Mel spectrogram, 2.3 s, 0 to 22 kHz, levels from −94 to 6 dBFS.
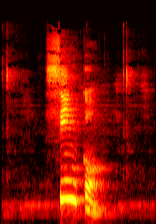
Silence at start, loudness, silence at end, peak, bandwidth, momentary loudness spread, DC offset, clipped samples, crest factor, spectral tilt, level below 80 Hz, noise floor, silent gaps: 0.7 s; -18 LUFS; 0.4 s; -4 dBFS; 13.5 kHz; 24 LU; under 0.1%; under 0.1%; 20 dB; -2 dB/octave; -76 dBFS; -55 dBFS; none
